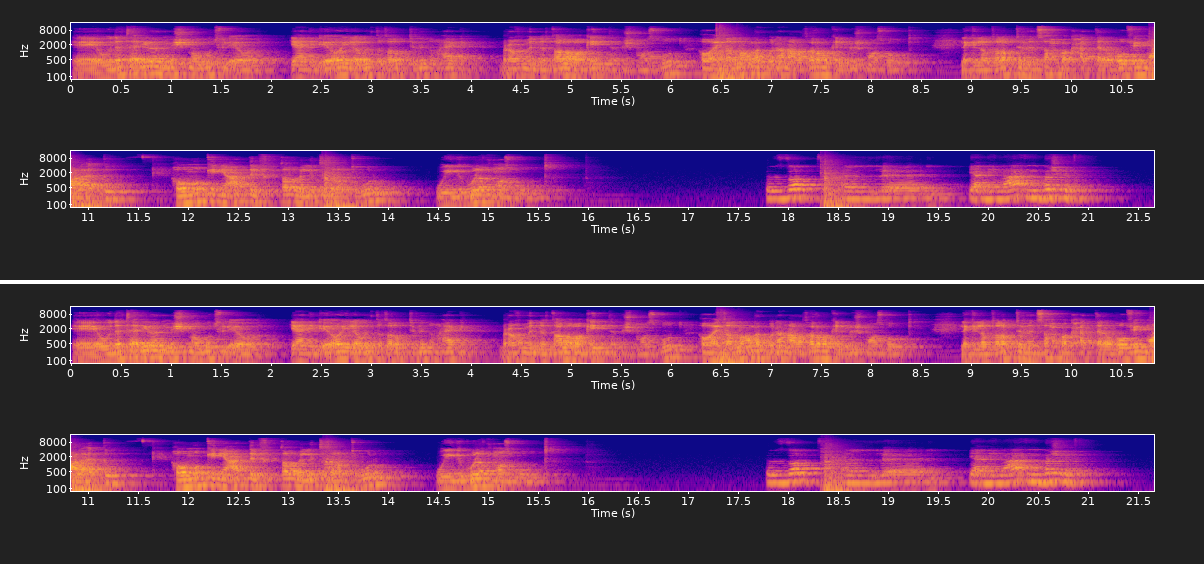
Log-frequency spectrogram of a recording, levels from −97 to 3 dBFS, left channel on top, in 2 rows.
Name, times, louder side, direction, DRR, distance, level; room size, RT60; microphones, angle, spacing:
voice 1, 0.0-1.9 2.2-4.0 4.3-8.3 8.6-11.3 11.6-13.9 14.5-15.4, right 2 dB, 15° right, -1 dB, 1.2 m, -22 dB
sound 1, 6.4-7.0 10.8-11.4 13.3-13.8 15.0-15.2 15.6-15.7 16.0-16.1 18.3-18.9, equal, 65° left, 1.4 m, -28 dB
voice 2, 17.8-18.2 18.5-19.5 19.8-20.9, left 1 dB, 40° left, -3 dB, 1.9 m, -24 dB
8.1 x 6.9 x 2.8 m, 0.87 s
head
